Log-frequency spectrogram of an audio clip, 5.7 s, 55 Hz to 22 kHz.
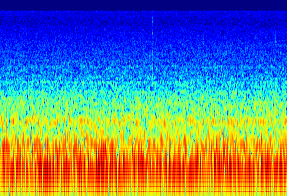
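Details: BMW E46 320cd diesel at low engine and outside temperature: low, dull idle with a faintly uneven, lumpy beat under a steady hiss; a rough, unsettled cold idle.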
